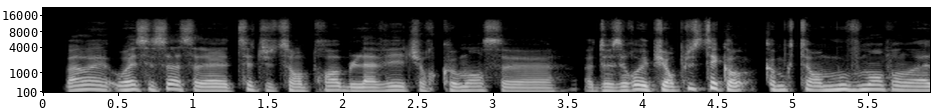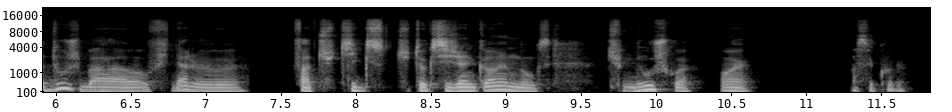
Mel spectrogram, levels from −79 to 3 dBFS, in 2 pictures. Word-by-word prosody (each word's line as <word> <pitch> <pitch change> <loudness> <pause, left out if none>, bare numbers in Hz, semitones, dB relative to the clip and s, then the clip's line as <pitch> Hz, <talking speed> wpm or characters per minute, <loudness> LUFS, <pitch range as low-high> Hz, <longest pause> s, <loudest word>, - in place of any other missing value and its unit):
Bah 150 +3 +3
ouais. 175 -3 +2
Ouais 165 +4 +3
c'est 165 - 0
ça 180 +3 +2
c'est, 135 -5 +2
tu - - -7
sais, 170 - -1
tu 135 -2 -4
te - - -8
sens 130 -2 +1
propre, 150 -3 0
lavé, 125 +3 +2
tu 140 - -2
recommences, 140 +1 -1
heu, 120 -2 -1 0.2
de 130 +1 -1
0 140 +7 +4
et 160 - +7
puis 155 - +5
en 145 - +4
plus 190 +8 0
tu - - -4
sais 225 - +7
comme 150 -2 +3
comme 160 -1 +1
tu 165 +1 -2
es - - +3
en 150 - +2
mouvement 170 +2 +3
pendant 155 -3 0
la 140 0 +3
douche 195 +2 -2
bah 130 -2 -2
au 125 - -4
final, 155 - -5
heu, 120 -1 -4 0.4
enfin 120 - +1
tu - - -4
t'yx 130 -3 0
tu - - -7
t'oxygènes 125 +1 +3
quand 145 +2 0
même 150 -4 0
donc 120 -1 -4
c'est, - - -8 0.3
tu 130 - -7
bouges, 155 +6 -1
quoi. 120 -6 -6 0.2
Ouais. 125 -2 -3 0.7
Ah, - - -11
c'est - - -6
cool. - - -12
140 Hz, 270 wpm, -23 LUFS, 125-155 Hz, 0.7 s, et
